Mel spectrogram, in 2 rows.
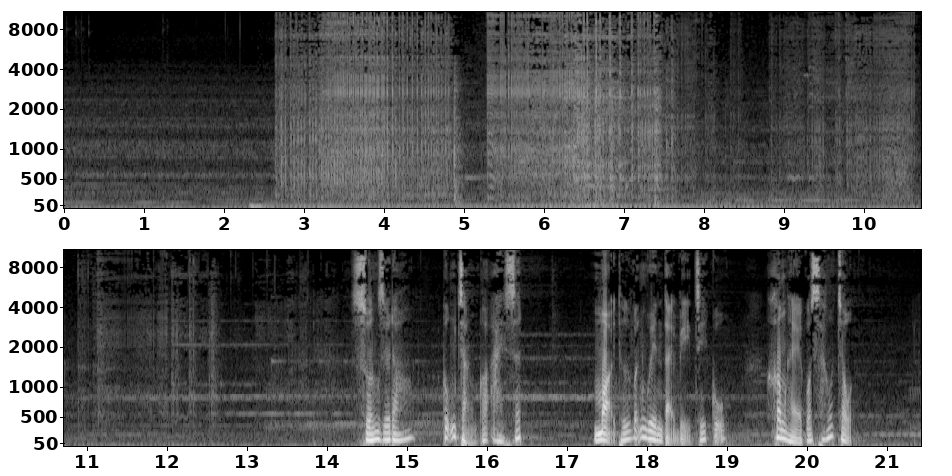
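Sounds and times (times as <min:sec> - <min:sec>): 
door creaking open: 0:02.6 - 0:15.2
speech: 0:14.5 - 0:16.5, 0:17.4 - 0:20.7.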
